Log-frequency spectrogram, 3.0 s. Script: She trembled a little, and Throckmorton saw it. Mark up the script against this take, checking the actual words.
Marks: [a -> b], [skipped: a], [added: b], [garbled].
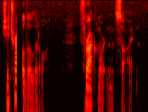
She trembled a little, [skipped: and] Throckmorton saw it.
